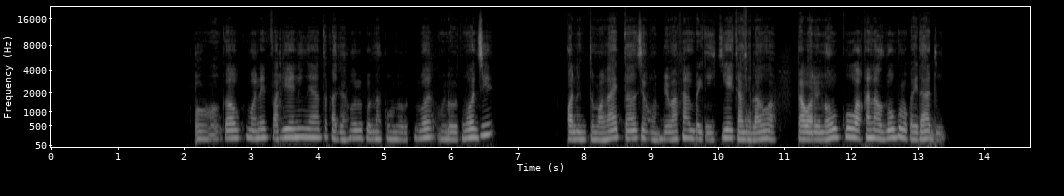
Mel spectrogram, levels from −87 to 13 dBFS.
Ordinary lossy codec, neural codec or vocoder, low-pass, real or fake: none; codec, 44.1 kHz, 1.7 kbps, Pupu-Codec; none; fake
